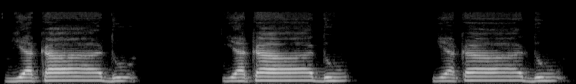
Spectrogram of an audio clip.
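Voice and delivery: यकादु slowly with the long आ held out; stretched long vowel. Shown as a demonstration. Teacher drilling the last word of the line. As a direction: hold the आ in यकादु. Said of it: "उसको हम खींचना है".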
